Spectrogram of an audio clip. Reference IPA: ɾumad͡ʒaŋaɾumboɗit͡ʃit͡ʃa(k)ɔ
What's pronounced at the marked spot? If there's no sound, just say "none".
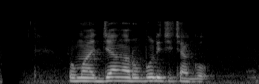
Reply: ɡ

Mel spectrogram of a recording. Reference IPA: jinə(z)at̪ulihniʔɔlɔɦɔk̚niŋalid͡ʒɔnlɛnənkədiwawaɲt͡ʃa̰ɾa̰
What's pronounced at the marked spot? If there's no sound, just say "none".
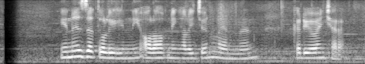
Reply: z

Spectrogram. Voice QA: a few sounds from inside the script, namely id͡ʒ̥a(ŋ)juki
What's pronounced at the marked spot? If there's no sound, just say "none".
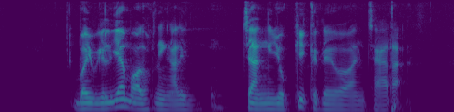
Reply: ŋ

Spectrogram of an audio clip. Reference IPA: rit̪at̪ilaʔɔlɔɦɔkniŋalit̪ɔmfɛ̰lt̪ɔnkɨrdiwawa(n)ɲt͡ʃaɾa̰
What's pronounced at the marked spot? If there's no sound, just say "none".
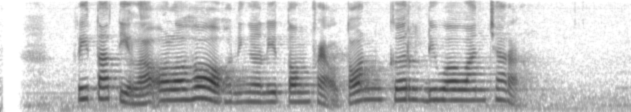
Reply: none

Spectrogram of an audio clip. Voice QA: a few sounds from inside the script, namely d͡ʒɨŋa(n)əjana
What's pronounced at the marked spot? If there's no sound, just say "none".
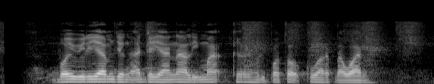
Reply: d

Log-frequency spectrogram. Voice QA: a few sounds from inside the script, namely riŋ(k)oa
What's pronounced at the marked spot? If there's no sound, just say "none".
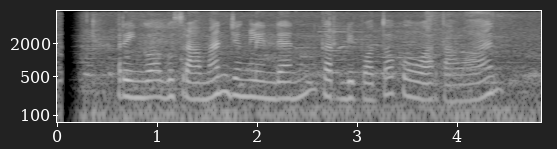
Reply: ɡ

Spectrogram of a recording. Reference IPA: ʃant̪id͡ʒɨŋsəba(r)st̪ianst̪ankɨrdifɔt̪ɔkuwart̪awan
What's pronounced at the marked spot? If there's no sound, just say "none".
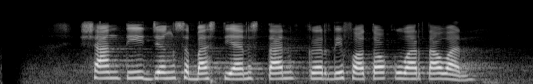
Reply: none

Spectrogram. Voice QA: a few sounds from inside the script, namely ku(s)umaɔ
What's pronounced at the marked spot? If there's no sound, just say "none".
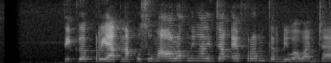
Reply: s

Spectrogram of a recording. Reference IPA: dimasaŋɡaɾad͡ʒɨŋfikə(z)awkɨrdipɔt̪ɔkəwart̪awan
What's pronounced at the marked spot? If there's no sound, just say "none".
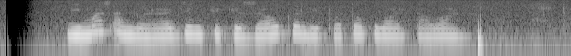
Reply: z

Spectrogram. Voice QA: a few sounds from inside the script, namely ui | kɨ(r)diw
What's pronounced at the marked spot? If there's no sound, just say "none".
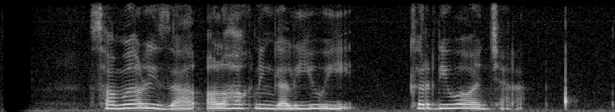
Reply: r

